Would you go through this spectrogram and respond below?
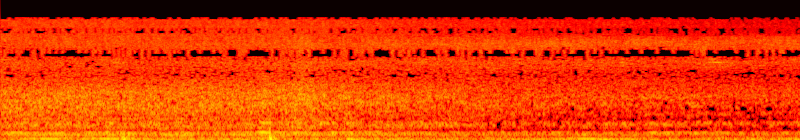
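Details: Many honey bees humming continuously as their colony is transferred into a box; a rough, even drone with grainy texture, brief sharp tap near the middle, no other animals audible.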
